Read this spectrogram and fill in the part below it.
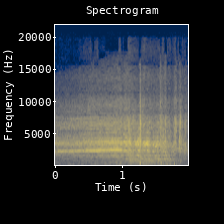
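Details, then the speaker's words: Hobao 8SC RC car on a parking lot with the speed controller's ABS option newly enabled: a high electric whine fades as it slows, then stuttering "fou fou fou" bursts pulse under braking as the ABS setting chatters the brake. "J'ai mis l'ABS. Si tu l'entends quand je freine, elle fait fou fou fou fou fou. C'est une option que j'avais jamais essayé."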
